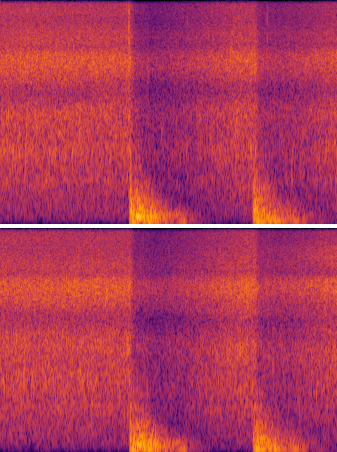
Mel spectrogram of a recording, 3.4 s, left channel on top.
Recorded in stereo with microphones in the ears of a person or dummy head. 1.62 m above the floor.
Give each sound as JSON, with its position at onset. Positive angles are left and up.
{"t": 1.3, "sound": "breathing", "side_deg": 80, "distance_m": 1.6}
